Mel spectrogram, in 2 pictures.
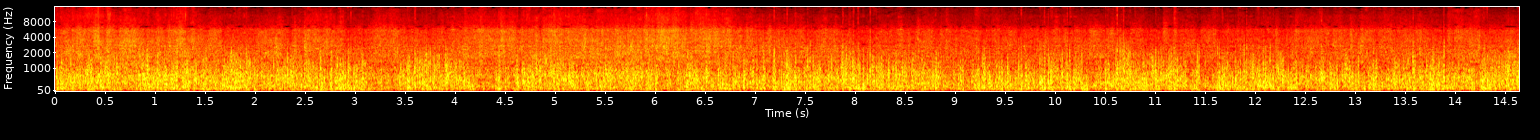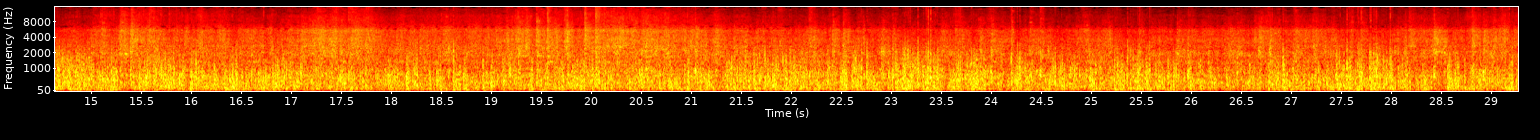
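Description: Passenger train coach running at speed: a steady rumble and rattle of wheels on the rails, with wind buffeting the microphone held out of the window.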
